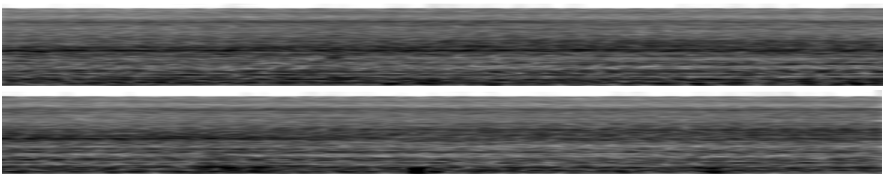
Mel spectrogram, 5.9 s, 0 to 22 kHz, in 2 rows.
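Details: Toyota Land Cruiser 1FZ-FE engine: steady, even idle with smooth low hum and no knocking or tapping; engine sounds healthy.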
